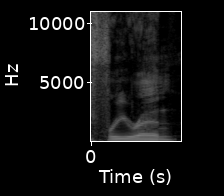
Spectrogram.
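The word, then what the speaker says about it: Frieren: Free is usually pronounced Free Ren.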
